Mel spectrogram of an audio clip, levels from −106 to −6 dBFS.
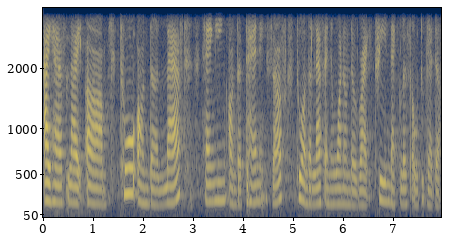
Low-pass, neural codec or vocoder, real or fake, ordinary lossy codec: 3.6 kHz; none; real; none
